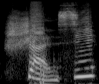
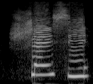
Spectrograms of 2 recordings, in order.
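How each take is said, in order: First: The first syllable has a dipping tone. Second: The first syllable has a high level tone. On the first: It names the province where the speaker is. "the third accent" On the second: It names the province across the river. "the first accent"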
